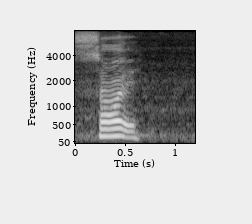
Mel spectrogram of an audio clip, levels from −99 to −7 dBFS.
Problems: none marked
